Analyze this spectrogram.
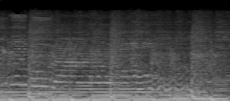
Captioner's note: none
